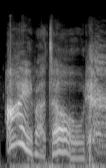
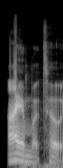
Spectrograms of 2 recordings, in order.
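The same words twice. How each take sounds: First: It is said in a put-on toad voice. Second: It is said in the speaker's normal voice.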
